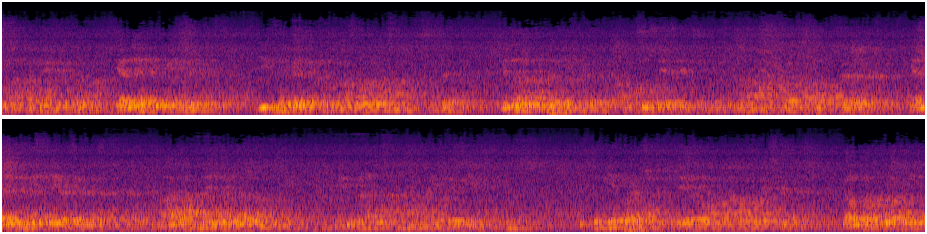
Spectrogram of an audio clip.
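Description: A young man reads aloud steadily into a microphone in an echoing hall.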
